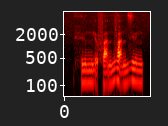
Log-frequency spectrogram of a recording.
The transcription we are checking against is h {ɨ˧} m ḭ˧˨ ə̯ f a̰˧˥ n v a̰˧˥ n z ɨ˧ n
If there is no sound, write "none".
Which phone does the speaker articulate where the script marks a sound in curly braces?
ɨ˧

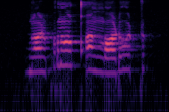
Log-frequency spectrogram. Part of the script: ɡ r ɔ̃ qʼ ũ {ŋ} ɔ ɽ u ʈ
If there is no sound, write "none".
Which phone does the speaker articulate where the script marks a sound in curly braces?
ŋ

